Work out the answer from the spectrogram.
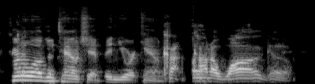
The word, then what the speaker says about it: Conewago: Conewago. Yeah, it's a soft A. Yeah. Rhymes with Chicago.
